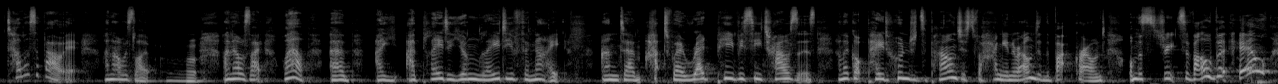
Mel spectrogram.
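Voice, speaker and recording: In a creaky, medium-pitched voice, this North East English illustrator shares stories as a guest in a relaxed interview. She brings real energy, performing the voices of anyone she quotes.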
